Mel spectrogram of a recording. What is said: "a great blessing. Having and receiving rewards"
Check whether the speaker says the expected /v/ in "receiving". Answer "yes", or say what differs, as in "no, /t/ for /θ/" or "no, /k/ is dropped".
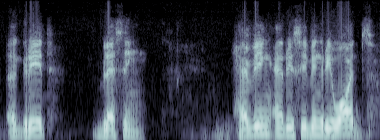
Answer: yes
